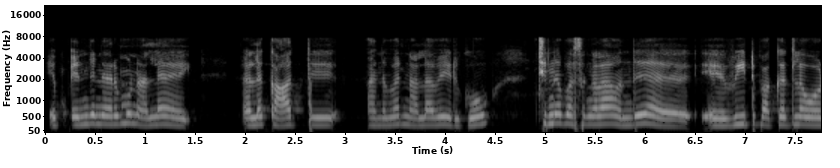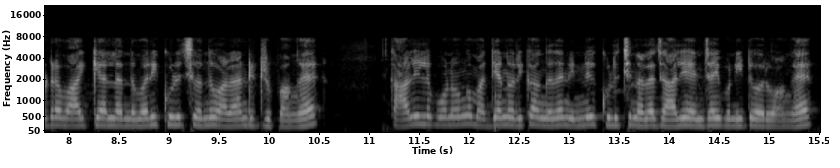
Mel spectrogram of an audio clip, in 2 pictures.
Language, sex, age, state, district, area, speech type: Tamil, female, 18-30, Tamil Nadu, Thoothukudi, urban, spontaneous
